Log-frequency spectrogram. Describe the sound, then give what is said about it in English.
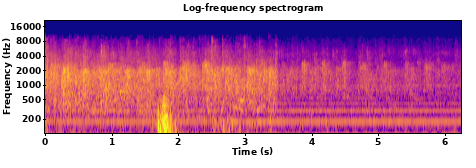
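A crowd applauds steadily, a dense wash of many hands clapping at an even level for several seconds, with a brief low thump partway through and a slight easing toward the end. “One more time, give them a big hand clap of appreciation.”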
